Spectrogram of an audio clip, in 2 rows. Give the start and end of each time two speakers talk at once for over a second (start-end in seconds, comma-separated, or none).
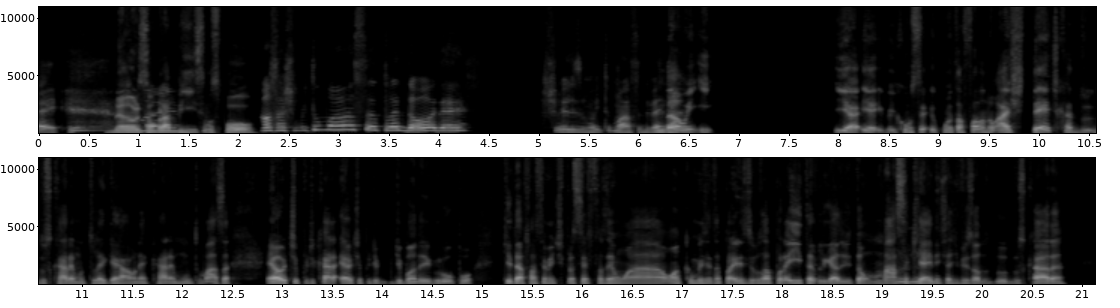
none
